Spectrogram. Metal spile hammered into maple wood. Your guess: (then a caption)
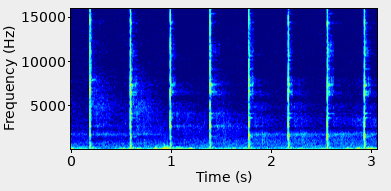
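Tight. A metal spile is hammered into a drilled hole in a maple tree with eight sharp, evenly spaced taps, each a short bright knock over a low thud. As the spile seats, the blows sound more solid and the hammer bounces a little, the cue to stop because the tap is tight enough and harder hits could split the tree.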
